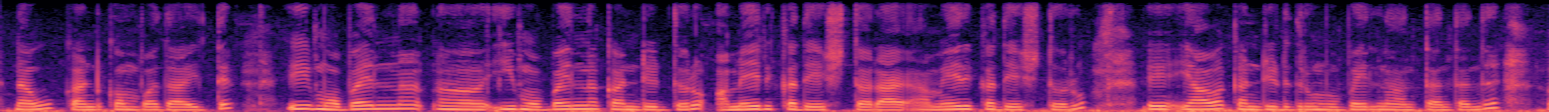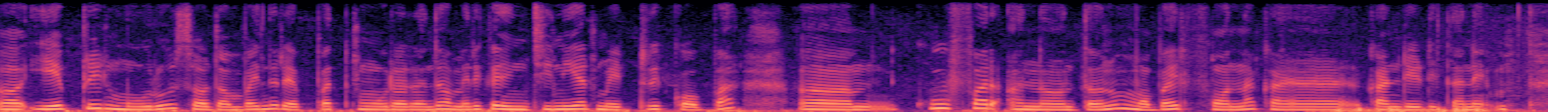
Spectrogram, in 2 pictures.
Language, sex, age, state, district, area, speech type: Kannada, female, 30-45, Karnataka, Tumkur, rural, spontaneous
